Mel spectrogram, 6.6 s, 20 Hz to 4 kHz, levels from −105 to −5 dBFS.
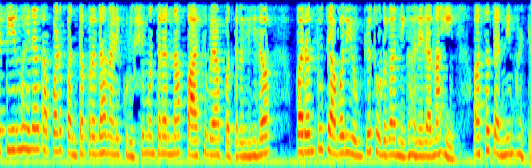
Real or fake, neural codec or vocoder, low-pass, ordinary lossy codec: real; none; 3.6 kHz; none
